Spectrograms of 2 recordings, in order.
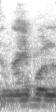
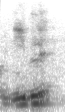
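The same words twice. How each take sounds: First: NIBBLE said as "NAI-bol"; English long-i pronunciation. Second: NIBBLE said as "NEE-ble"; Spanish spelling pronunciation. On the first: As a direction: say "nibble" with an eye sound first. («nibble» pronunciado «náibol») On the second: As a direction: read "nibble" with a Spanish ee sound. («nibble» pronunciado «nible», a la española) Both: Shown as a demonstration. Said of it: "no sé si se pronuncia".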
